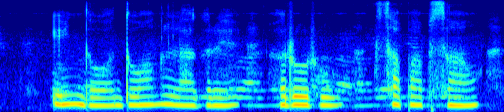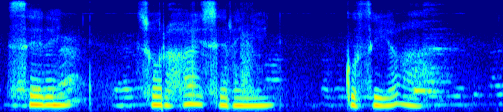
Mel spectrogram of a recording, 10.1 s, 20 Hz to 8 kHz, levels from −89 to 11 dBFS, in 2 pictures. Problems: continuous background conversations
